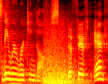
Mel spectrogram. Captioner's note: whooshing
